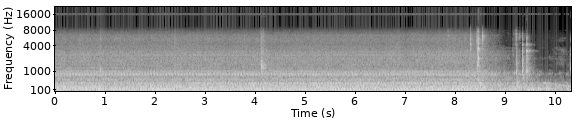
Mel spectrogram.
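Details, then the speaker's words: Heat pump with electric heat, reported making loud noises: a loud rough drone with an uneven rattle about three times a second until shutdown; the technician suspects the fan/blower motor, unconfirmed. "what the heck is all this crap it sounds like the F fan motor is something's going on with the fan motor"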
